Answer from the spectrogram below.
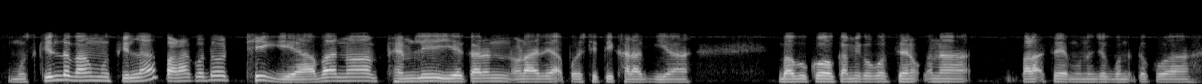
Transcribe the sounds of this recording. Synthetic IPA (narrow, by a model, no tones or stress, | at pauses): muskild̪ɔbaŋmuskilapaɽakɔd̪ɔʈʰik̚ɡɛjaːbanɔwapʰɛmiliːjɛkaɾɔnɔɽaʔɾɛja̰ʔpɔɾist̪ʰit̪ikʰaɾap̚ɡɛja | babukɔkamikɔkɔsɛɾɔ̰ʔkana | paɽaʔsɛmɔnɔd͡ʒɔk̚bɔnɔʔt̪ɔkɔwa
